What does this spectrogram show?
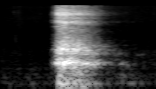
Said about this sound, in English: So I'm going to take a second just to breathe in and breathe out.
